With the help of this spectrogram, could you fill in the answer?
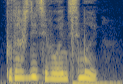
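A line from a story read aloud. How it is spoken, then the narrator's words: Agitated. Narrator (Russian): взволнованно произнесла она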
